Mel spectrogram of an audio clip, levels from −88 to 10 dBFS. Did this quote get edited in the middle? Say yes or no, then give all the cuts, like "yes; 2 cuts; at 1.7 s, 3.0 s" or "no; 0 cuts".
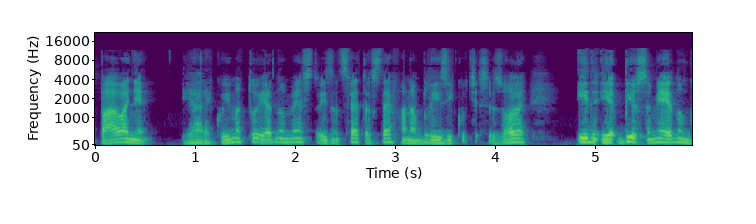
no; 0 cuts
